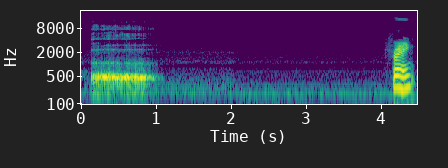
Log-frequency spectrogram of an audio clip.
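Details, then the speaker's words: Cartoon-style burping: a single loud, sustained belch, then a short voiced sound, a sound effect in an animated class-burping skit. "I drank 2,000 sodas okay class I'm going to burp"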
